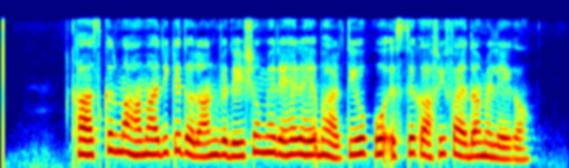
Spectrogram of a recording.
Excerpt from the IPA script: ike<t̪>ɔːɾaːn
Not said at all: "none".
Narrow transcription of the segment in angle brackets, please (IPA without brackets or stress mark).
d̪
